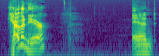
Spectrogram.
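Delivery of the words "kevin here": loud, punchy "Kevin here"; military phone greeting. Retold or imitated. Ex-Marine client answering his phone, military abruptness. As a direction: answer like a Marine reporting in, raised pitch. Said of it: "he was a big military man".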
